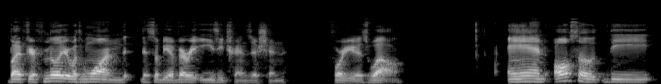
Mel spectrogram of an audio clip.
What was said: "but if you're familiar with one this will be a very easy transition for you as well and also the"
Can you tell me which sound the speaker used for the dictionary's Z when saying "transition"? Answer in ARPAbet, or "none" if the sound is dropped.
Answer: Z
